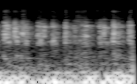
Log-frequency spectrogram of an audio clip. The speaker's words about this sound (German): irgendwie tippen. Ich hoffe, ihr hört das im Hintergrund vielleicht so ein bisschen. Da haben wir dann die Tastenschläge, die aufgezeichnet werden und das nennt man dann Keylogger.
